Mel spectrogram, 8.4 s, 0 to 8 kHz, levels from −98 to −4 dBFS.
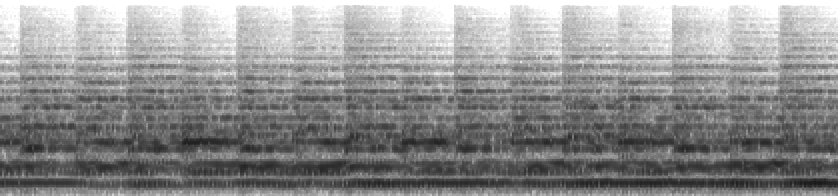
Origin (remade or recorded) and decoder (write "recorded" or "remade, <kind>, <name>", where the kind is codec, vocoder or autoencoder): remade, vocoder, BigVGAN v2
